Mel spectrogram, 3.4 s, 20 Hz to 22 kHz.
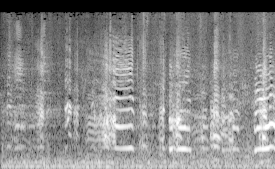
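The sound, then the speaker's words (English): Honking of a flock of about twenty geese flying overhead by a seawall: rough, nasal, moderately loud calls that overlap in an uneven, repeated chorus. “oh my gosh, like 20 geese just flew over me. I don't know if you guys could hear them.”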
